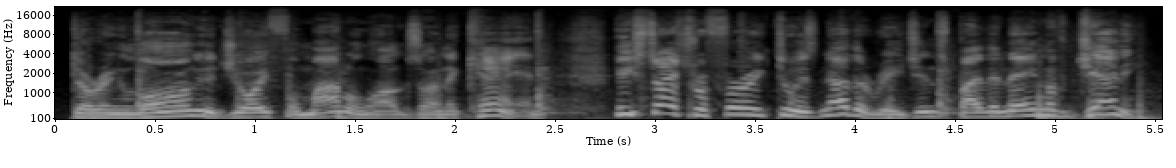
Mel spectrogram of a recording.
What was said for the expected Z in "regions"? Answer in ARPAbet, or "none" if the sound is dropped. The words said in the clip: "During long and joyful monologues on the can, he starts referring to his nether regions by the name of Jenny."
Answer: Z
